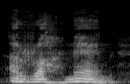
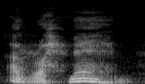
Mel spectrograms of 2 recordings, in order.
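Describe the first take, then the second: First: It has a light h from the lower throat. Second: It has a tight h from the mid-throat. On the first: The speaker calls it wrong. "they would mistakenly say" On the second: The speaker calls it right. "The proper way to pronounce those is with the ha"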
